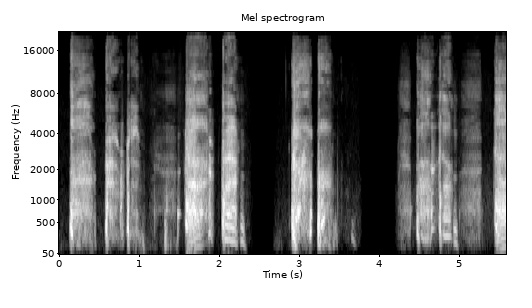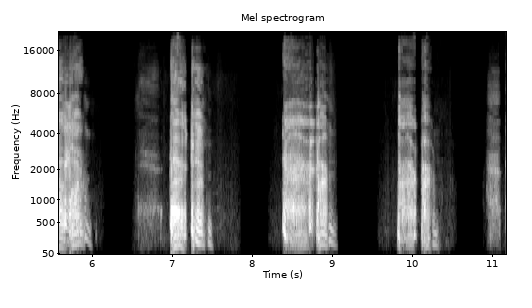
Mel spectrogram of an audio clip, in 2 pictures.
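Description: Repeated short bursts of coughing in clusters, separated by quiet pauses, about a dozen coughs; a sleeping man's cough.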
